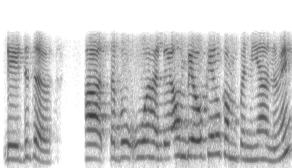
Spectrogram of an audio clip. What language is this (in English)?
Sindhi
